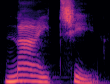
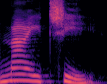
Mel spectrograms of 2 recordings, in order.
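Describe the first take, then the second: No difference in how they are said.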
